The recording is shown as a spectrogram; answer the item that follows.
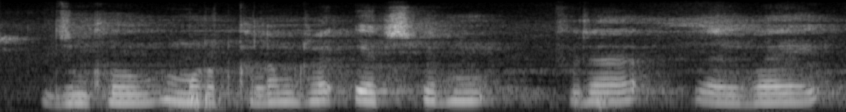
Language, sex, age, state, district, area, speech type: Bodo, male, 45-60, Assam, Kokrajhar, rural, spontaneous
